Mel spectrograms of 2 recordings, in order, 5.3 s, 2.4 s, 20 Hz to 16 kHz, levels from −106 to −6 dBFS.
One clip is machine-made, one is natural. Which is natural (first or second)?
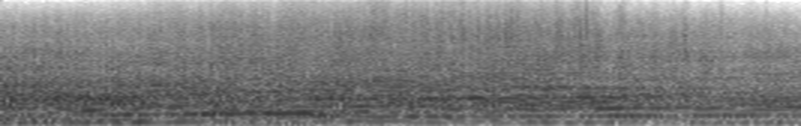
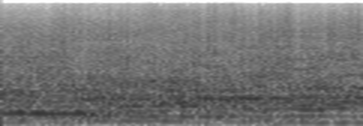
first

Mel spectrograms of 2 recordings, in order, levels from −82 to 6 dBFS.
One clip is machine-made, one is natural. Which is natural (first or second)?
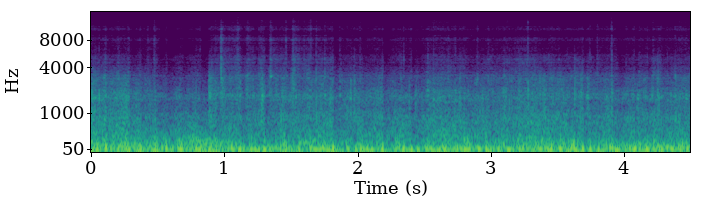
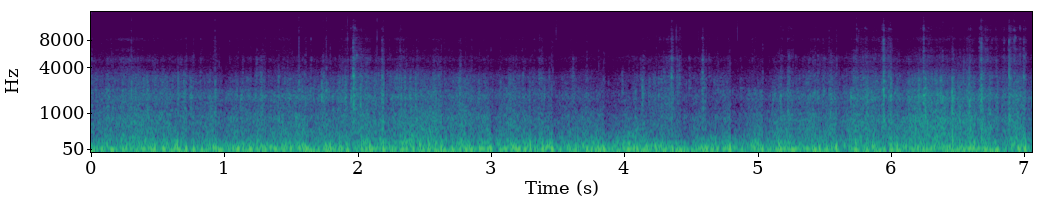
second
